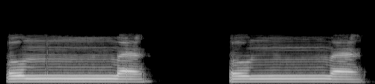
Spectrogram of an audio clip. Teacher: Kemudian mimnya dia ee bertasdid ya di sini ya. Mimnya bertasdid maka dia ada ghunahnya ya · Mimnya bertasdid maka dia ada ghunahnya ya. ghunah musyaddadah maka tahan dulu tiga harakat ya sempurnakan ghunahnya · tetapi tu ya ujung lidah di gigi seri atas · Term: huruf ta, gunnah musyaddadah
